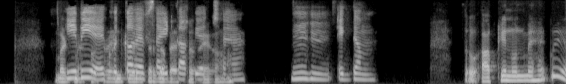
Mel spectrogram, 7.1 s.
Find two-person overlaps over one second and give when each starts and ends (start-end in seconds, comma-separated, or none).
0.8-3.0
